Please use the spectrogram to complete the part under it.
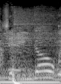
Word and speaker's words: Django: Django with the silent D, bounty hunters all want me.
